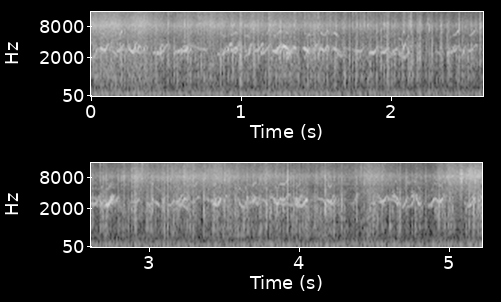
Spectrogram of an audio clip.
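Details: Chirping from colored chickens, also called murgi: many rapid, high, overlapping peeps form a busy, unbroken chatter over a constant low electrical-sounding hum.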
